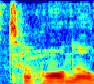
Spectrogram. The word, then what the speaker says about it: Tahona: And well, and often people don't know how to pronounce my name, so I oftentimes tell them it's Tahona like, and so eventually, though, they have called me, so don't worry.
